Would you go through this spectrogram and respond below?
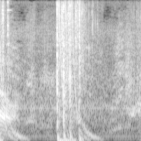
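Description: A PPH gun in Vanguard Zombies fires a short burst of several rapid shots over steady game background noise.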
